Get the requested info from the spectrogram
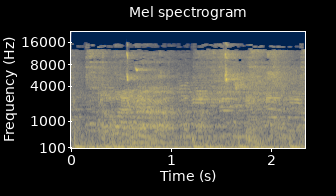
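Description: Dance-battle music played loud over speakers, with a heavy bass beat, under the voices of the watching crowd.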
